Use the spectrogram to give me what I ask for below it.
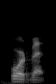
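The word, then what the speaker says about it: Rortvedt: Brett Roarvent, how do you pronounce Ben? Ben Roent.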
